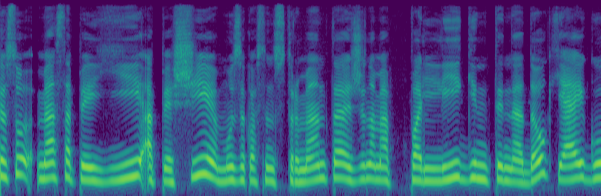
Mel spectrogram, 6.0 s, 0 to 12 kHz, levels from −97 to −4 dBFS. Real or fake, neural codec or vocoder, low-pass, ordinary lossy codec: real; none; 10.8 kHz; MP3, 96 kbps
